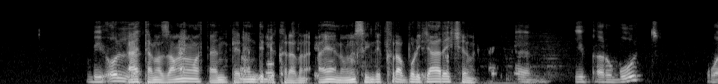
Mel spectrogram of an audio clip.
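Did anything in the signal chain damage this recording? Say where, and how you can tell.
Yes. Echo leak appears at 1.77–1.88 s, 2.39–2.62 s, 3.13–3.61 s, 4.21–4.26 s and 4.88–5.63 s, in the call-processing stage. Each scrap is a repeat of earlier speech arriving a consistent 380 ms late, first only a few dB below the direct speech, later much weaker. The fixed lag points to sound from a loudspeaker re-entering a microphone and likely slipping past an echo canceller that did not remove all of it.

Speech suppressed in double talk follows at 2.39–3.63 s and 4.43–5.25 s, also in call processing. Within each stretch the main speech repeatedly plunges, at worst by about 40 dB, with roughly 0.7 s of each stretch affected. Both stretches overlap leaked echo. The likely cause is the canceller's suppressor, unable to separate the local talker from the returning echo during simultaneous activity, attenuating everything at once.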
